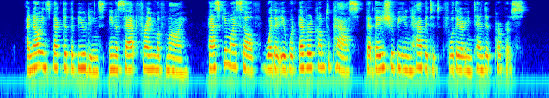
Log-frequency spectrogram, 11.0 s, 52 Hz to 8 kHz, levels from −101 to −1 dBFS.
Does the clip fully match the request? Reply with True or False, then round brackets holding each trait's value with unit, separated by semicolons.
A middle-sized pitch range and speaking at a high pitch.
False (2.2 semitones; 230 Hz)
